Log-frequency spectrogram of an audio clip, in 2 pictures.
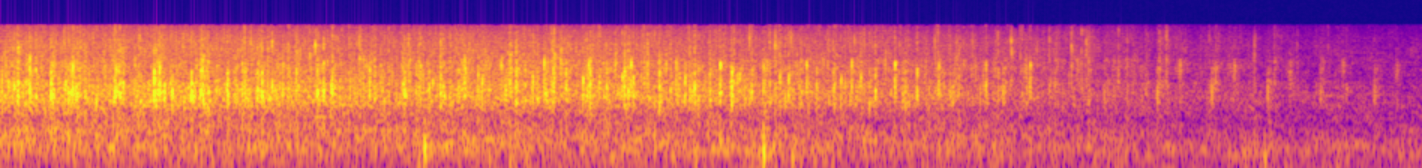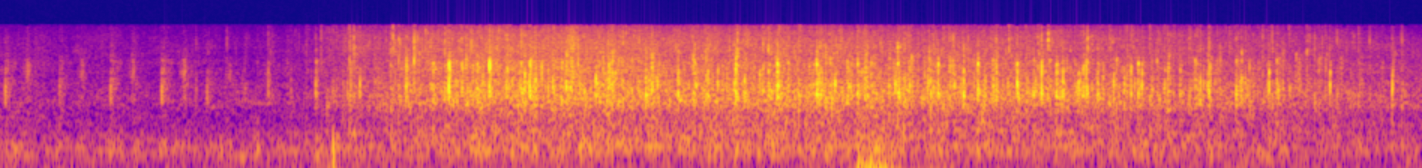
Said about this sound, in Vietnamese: Và cũng xin quý cha đồng tế nhận nơi cộng đoàn chúng con tràng pháo tay nồng nhiệt để tỏ lòng cảm mến tri ân.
